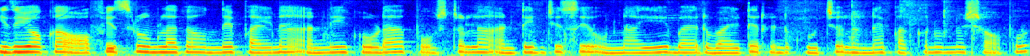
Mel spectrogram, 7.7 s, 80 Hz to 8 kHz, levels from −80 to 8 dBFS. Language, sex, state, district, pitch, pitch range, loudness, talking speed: Telugu, female, Andhra Pradesh, Guntur, 230 Hz, 215-240 Hz, -18 LUFS, 170 wpm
